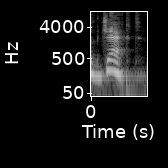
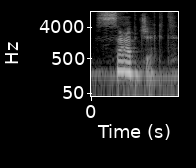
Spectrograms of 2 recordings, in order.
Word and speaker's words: subject: subject معناتها ماده دراسيه اللي هي noun، هذا اسم، اذا نحطها هنا subject، ما نقولش subject، نقول subject.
